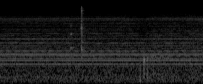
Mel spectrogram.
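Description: Steady hiss with a faint hum from the speaker of a homebrew transistor signal tracer, its second amplifier stage on at maximum gain, with a faint click about a second in.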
